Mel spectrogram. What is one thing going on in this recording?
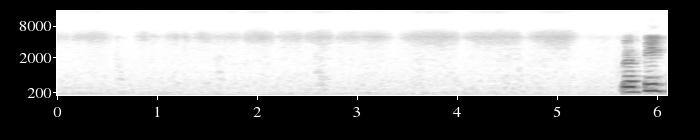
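A duster rubs back and forth across a chalkboard.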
